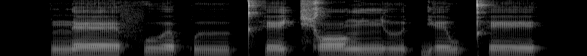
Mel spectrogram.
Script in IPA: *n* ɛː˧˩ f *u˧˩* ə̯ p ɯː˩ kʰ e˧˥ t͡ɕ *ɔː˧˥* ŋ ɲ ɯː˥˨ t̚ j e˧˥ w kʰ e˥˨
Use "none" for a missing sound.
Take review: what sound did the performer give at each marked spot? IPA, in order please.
n, u˥˨, ɔː˧˥

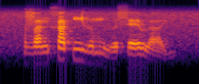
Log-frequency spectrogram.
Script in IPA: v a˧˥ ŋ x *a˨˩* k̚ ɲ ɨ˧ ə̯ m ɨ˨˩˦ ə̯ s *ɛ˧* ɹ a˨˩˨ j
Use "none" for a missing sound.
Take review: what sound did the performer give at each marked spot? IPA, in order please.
a˦˥, ɛ˧

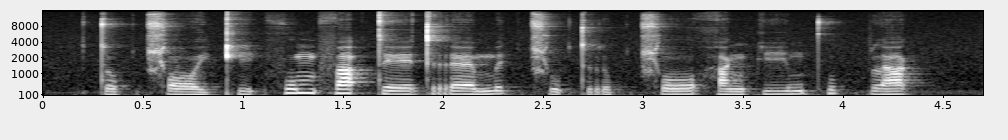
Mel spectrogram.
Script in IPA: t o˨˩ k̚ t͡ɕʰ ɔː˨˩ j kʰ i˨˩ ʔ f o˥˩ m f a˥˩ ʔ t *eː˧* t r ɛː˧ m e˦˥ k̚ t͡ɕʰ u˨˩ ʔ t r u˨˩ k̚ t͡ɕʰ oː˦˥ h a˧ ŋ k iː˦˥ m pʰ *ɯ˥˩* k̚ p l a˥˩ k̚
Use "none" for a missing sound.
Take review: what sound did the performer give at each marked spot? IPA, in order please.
eː˧, u˥˩

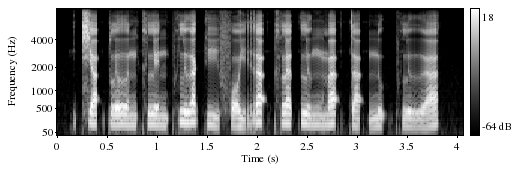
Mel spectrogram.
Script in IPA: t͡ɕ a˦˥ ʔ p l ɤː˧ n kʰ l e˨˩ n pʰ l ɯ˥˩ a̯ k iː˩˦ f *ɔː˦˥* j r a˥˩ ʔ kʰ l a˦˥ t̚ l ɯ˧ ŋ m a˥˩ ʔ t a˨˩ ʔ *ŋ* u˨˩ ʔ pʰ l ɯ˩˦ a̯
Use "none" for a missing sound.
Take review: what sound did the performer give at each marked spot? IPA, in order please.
ɔː˩˦, n

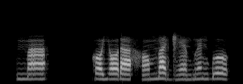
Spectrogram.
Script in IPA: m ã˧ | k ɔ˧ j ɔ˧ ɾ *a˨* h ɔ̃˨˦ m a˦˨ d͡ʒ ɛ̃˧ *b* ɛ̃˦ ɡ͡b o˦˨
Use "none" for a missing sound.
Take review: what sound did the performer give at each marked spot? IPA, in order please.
a˨, b

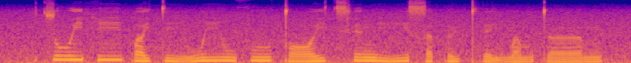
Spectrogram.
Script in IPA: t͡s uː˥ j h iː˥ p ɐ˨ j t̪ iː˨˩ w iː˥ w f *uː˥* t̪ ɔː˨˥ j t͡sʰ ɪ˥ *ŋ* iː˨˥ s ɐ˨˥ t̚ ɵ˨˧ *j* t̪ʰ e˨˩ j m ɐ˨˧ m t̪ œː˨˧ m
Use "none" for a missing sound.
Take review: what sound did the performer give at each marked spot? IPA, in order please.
uː˥, ŋ, ɥ

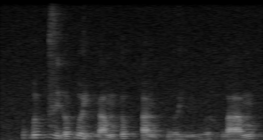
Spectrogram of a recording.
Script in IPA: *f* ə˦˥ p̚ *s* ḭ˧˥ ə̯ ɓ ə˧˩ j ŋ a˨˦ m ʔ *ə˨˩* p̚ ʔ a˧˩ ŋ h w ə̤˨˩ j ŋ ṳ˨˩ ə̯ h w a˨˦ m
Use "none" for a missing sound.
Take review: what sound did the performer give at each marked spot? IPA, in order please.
ɓ, z, ə˨˩

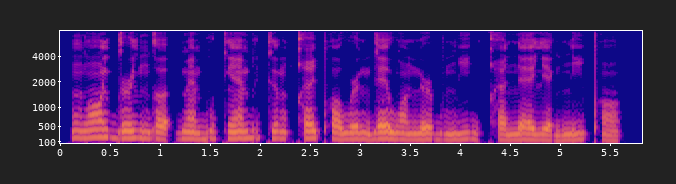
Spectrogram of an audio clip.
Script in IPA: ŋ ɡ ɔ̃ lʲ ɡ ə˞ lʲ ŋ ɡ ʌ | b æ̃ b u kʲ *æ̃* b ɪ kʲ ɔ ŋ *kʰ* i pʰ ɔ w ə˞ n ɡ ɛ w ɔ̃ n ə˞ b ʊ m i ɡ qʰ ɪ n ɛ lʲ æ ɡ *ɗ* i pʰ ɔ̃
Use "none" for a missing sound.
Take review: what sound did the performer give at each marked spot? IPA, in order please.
æ̃, qʰ, n

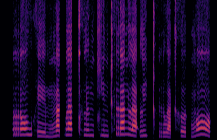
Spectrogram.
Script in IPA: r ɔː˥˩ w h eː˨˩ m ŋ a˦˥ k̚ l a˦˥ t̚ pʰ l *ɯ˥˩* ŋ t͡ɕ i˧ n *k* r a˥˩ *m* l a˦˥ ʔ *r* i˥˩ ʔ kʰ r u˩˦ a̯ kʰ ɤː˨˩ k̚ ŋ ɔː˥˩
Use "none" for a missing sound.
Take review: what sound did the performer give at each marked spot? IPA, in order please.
ɯ˧, kʰ, n, l

